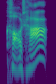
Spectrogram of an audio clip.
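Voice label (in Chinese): "考察", Chinese; HSK6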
